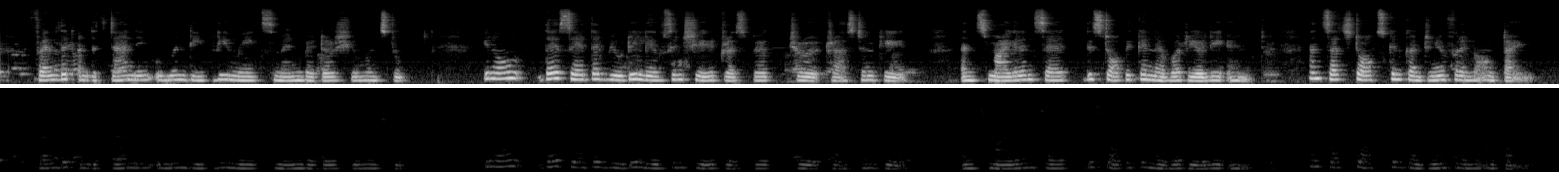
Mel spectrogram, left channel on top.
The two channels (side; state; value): right; quieter; 40.0 dB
